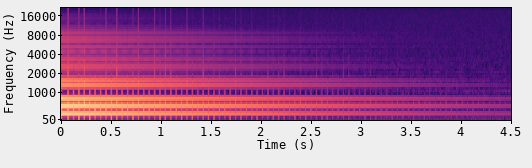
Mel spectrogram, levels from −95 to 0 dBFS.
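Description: From about 0.07 s right through to 4.44 s the music has periodic USB or driver dropouts: something stalls the audio path every 54 ms, roughly ten milliseconds gets skipped each time, and you hear around seventy evenly spaced ticks riding on the signal.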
